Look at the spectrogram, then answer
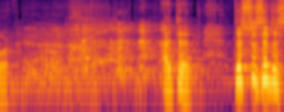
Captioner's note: attendees laugh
